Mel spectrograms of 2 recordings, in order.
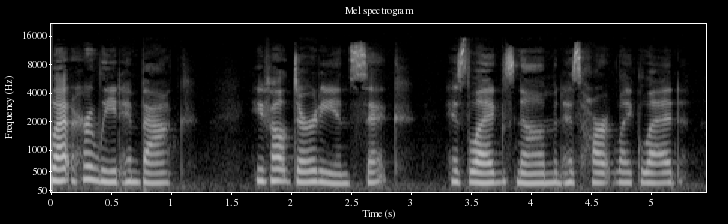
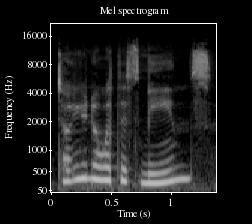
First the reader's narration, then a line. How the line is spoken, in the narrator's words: she said, her voice in an excited whisper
